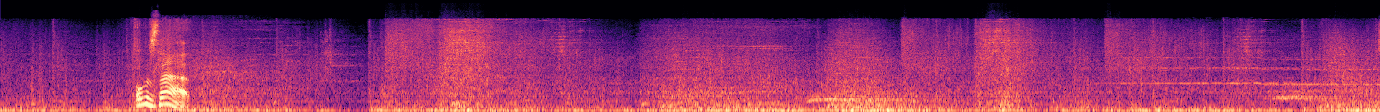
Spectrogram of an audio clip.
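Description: Gunfire rings out in the video game Bloodborne during a permadeath randomizer run: a loud cluster of shots and impacts early on, then rumbling combat noise, with a player talking over it.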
